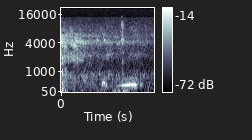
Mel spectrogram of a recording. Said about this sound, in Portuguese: Ouvimos também sons de uma pomba de coleira, o animal vivo mais próximo do pombo passageiro, relembrando-nos também da impossibilidade de um som que nunca poderemos ouvir.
